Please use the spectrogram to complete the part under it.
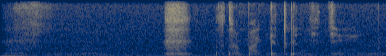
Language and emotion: Russian, neutral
